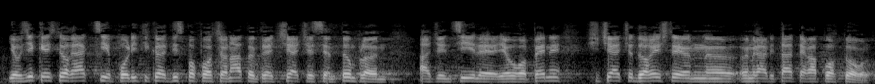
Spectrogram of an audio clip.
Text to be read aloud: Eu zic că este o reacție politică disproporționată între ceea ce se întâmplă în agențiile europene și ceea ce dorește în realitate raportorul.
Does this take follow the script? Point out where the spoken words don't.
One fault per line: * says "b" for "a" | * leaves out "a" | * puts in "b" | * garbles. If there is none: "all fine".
all fine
